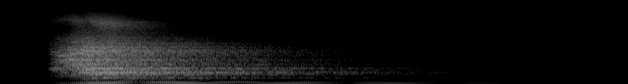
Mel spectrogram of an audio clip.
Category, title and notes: Sound effects > Electronic / Design
Dx7 GROUND NOISE WHOOSH
air, flyby, gaussian, jet, pass-by, Sound, swoosh, synth, transition, ui, whip, whoosh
